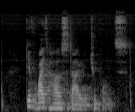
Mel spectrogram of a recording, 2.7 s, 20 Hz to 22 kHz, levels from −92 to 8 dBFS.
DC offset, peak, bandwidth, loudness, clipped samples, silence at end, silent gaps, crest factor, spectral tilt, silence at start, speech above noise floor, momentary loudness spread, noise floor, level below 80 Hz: under 0.1%; -18 dBFS; 16 kHz; -38 LUFS; under 0.1%; 0.05 s; none; 22 dB; -4.5 dB/octave; 0.05 s; 23 dB; 11 LU; -61 dBFS; -72 dBFS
